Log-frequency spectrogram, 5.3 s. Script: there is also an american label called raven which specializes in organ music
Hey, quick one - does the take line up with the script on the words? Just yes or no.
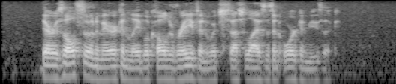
yes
